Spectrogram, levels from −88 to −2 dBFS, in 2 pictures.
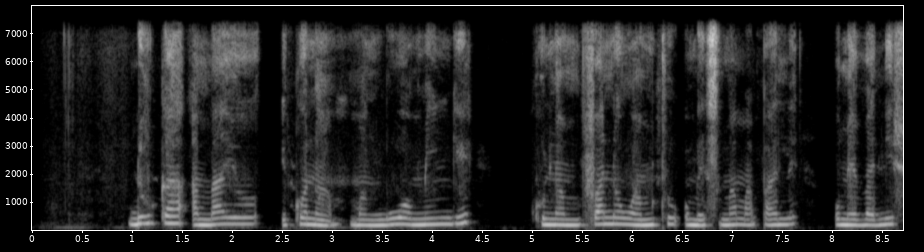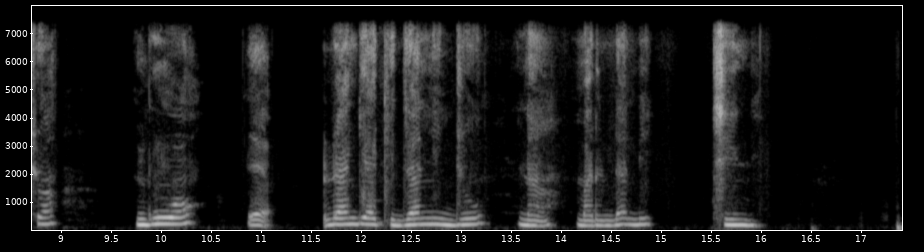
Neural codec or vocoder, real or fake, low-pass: none; real; 7.2 kHz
